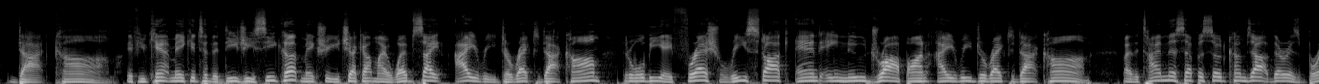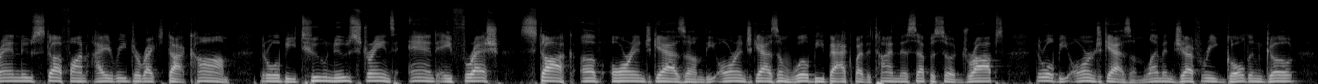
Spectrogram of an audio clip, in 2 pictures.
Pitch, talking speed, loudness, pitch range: 145 Hz, 180 wpm, -26 LUFS, 130-155 Hz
